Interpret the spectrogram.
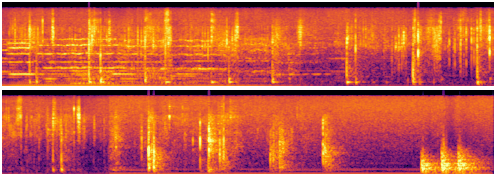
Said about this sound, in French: L'après-midi, au retour de ses cours, il va frapper à la porte de la chambre de sa sœur.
